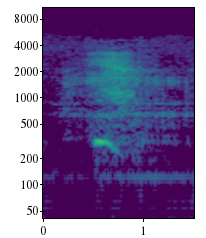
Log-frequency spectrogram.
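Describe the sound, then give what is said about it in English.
A kitten purring while being patted: a soft, steady low rumble that swells slightly partway through and continues evenly to the end, with no voices over it. “Just pat her and listen to her purr.”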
